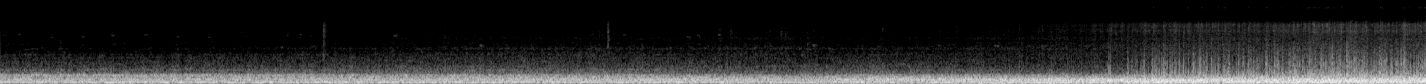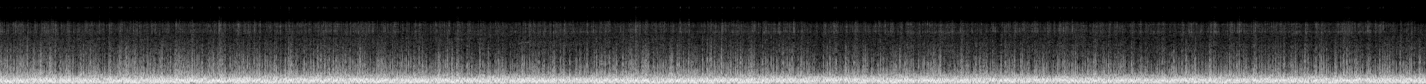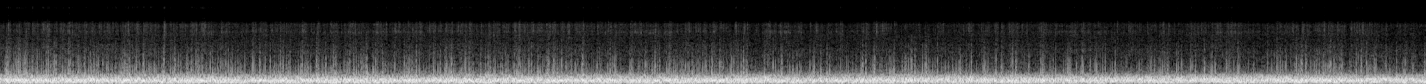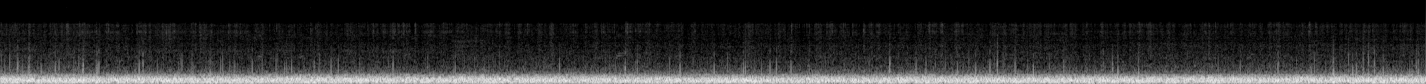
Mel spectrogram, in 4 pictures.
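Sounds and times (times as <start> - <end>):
jet engines rumbling: 0.0 - 57.0.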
